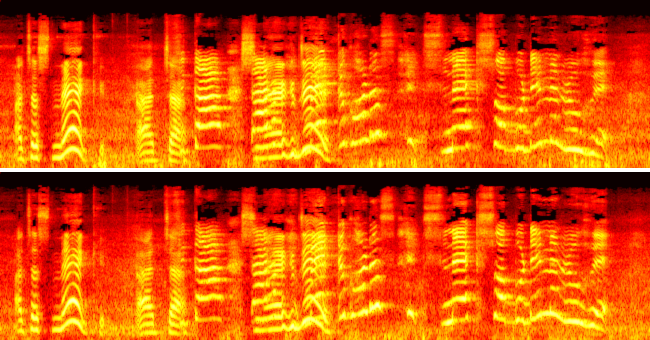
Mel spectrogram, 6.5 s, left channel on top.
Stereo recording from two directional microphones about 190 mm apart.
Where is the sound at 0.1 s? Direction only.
15° right (ahead or behind).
